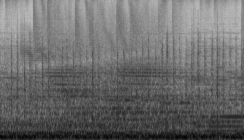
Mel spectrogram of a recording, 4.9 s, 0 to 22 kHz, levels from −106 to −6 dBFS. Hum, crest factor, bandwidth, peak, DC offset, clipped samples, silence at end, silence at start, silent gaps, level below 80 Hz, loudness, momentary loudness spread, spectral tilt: none; 12 dB; over 20 kHz; -2 dBFS; under 0.1%; under 0.1%; 0 s; 0 s; none; -26 dBFS; -15 LUFS; 1 LU; -7 dB/octave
